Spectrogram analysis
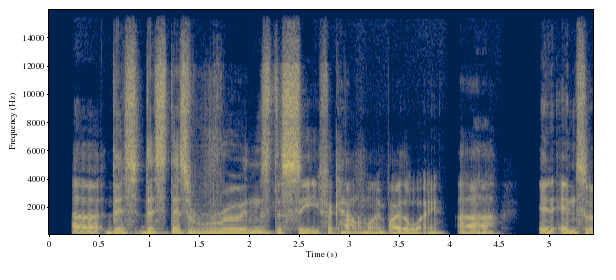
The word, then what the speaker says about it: Calamai: and Calamari is Calamai. I'll say his name right for this last bit.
